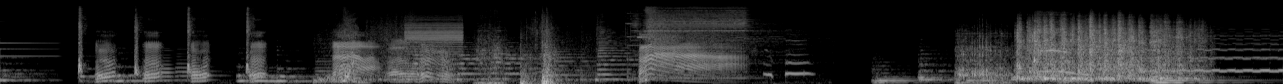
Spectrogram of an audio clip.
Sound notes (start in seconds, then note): 7.9 whimpers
